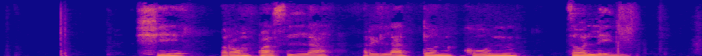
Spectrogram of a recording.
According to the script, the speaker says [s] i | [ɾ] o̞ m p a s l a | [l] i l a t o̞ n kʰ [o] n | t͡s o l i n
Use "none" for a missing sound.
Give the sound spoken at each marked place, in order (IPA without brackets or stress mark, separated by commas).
ʃ, ɾ, ɾ, u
